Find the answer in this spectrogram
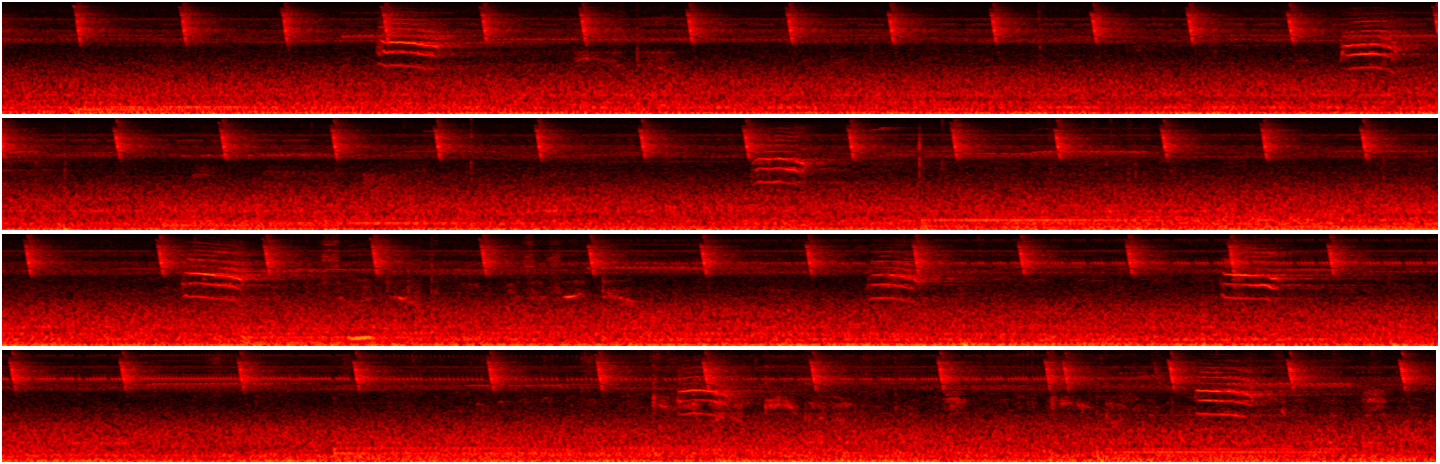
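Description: Woodland ambience: a bird gives short falling chirps every few seconds, over a fast, even, high-pitched pulsing of about two to three beats a second and a steady low rumble.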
